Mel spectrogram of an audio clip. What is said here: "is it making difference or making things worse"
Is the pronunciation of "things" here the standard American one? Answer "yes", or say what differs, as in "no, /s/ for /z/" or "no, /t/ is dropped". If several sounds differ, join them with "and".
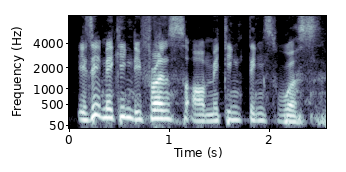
no, /t/ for /θ/ and /s/ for /z/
